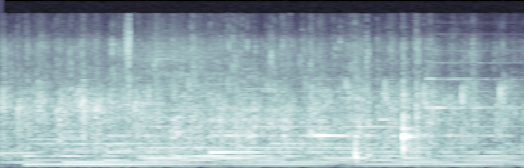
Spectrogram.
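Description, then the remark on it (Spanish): A church audience applauds for the Lord at a morning service, a dense wash of clapping that holds for several seconds over sustained, held keyboard chords, with a few sharper claps standing out near the end. “Vamos un fuerte aplauso al Señor Iglesia en esta mañana.”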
